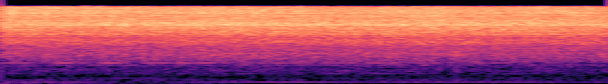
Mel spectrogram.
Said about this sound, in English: I superheat it to the point of combustion. It flares as brightly as a tiny sun, melting the doorknob and the lock.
